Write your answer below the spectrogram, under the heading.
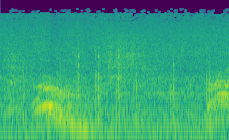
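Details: Tiger at Everland zoo in Korea crying repeatedly in the morning; one falling, harmonic moan followed by sharp clicks and knocks, then a fresh cry beginning at the end.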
